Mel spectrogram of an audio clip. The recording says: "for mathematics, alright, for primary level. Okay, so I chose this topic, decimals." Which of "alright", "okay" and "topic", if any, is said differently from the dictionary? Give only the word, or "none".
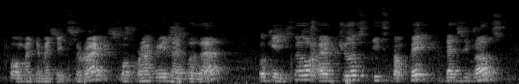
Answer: alright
